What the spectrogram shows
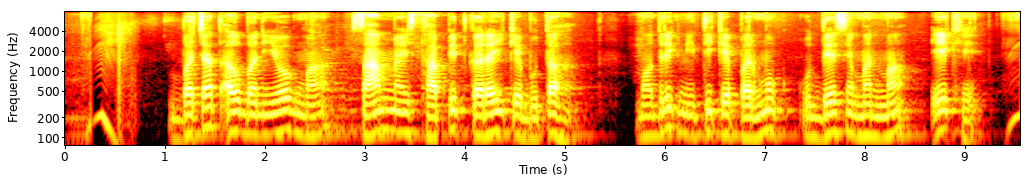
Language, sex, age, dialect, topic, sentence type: Chhattisgarhi, male, 18-24, Central, banking, statement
